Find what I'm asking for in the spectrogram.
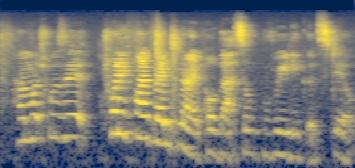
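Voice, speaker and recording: A woman speaks in an animated tone with lively intonation, with audible room echo and noticeable background noise. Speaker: fashion vlogger. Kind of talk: try-on haul. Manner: chatty, animated.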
